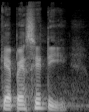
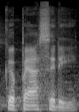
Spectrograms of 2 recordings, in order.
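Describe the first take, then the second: First: It is said with an Indian English accent. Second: It is said with an American English accent. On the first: "in Indian English we say capacity" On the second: "in American it becomes capacity"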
